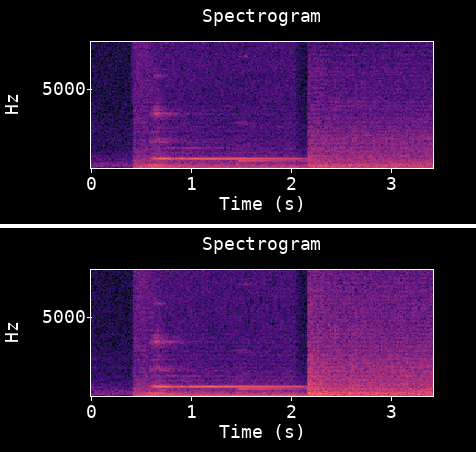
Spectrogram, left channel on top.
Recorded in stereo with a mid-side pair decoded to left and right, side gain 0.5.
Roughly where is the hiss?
Ahead right.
